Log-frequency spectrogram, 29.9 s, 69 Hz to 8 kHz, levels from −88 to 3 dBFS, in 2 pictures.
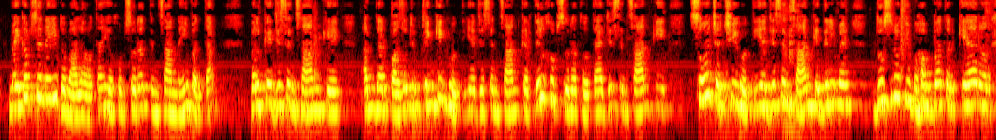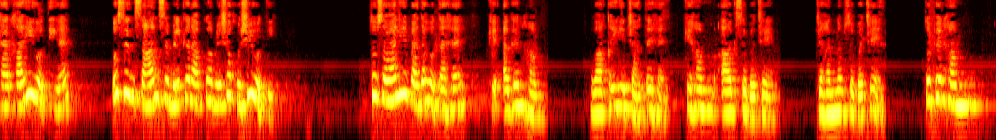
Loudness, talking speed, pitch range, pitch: -19 LUFS, 170 wpm, 185-235 Hz, 205 Hz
